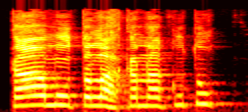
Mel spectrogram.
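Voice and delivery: high, loud scolding scripture quote; thundering curse. Acted. God rebuking Israel in verse nine, thundering. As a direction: proclaim it like an angry judgement. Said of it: "Ayat sembilannya bunyinya gini".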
